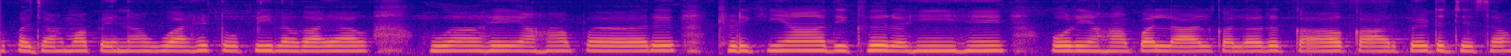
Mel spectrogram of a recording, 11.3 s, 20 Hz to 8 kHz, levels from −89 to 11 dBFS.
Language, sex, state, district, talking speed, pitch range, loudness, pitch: Hindi, female, Uttar Pradesh, Etah, 120 wpm, 215-225 Hz, -24 LUFS, 220 Hz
